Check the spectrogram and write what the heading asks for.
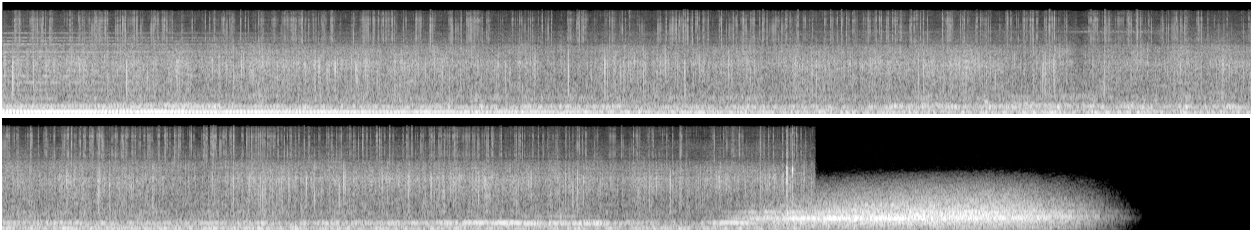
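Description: Music fades out at the start, leaving a steady crackling hiss of wind and tyres rolling on a gravel trail from a moving bicycle. Near the end a louder, duller rushing swell rises and then fades to silence.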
